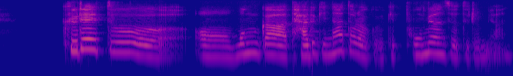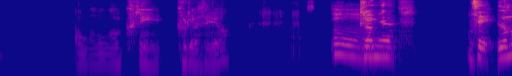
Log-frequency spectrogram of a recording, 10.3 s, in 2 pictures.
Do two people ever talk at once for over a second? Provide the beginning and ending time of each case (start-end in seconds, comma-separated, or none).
none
